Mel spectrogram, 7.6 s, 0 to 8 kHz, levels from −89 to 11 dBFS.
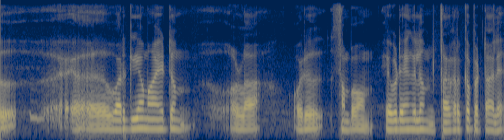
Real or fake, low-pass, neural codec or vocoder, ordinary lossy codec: real; 7.2 kHz; none; Opus, 64 kbps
